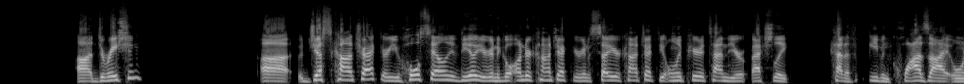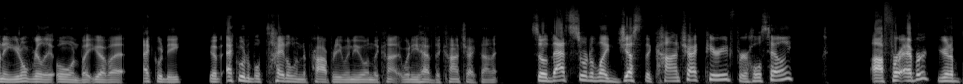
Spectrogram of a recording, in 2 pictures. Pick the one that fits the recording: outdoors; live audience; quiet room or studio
live audience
